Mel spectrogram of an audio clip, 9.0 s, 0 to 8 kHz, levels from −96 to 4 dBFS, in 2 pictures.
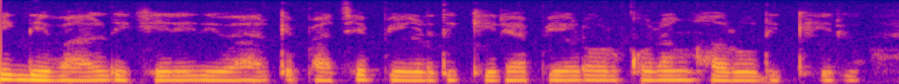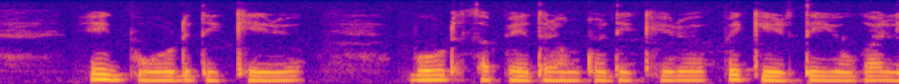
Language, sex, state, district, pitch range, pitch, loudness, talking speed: Rajasthani, female, Rajasthan, Churu, 150-160 Hz, 150 Hz, -18 LUFS, 200 wpm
